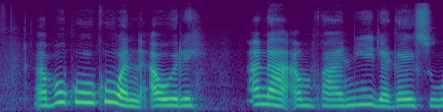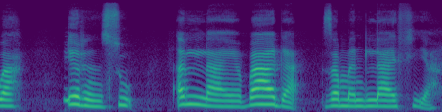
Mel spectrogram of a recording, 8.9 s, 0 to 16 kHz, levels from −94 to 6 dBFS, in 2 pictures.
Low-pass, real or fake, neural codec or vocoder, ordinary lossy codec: 14.4 kHz; fake; autoencoder, 48 kHz, 32 numbers a frame, DAC-VAE, trained on Japanese speech; none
